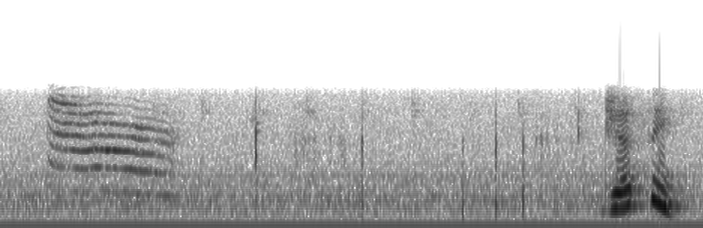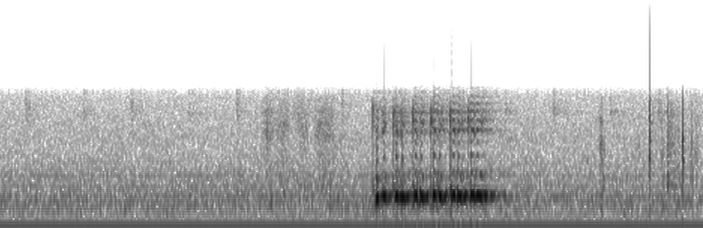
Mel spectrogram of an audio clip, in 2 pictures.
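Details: Jessie, a male Cornish Rex cat sitting on a dry sink, gives short, bending meows in reply to his name being called, with a person's voice nearby.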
